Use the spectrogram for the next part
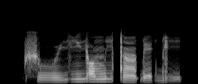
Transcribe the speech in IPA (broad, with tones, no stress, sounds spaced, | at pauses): ʃ uː˨ j i˦ j ɔ˦ m i˦ t ã˨ ɓ e˨ ɡ͡b i˨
